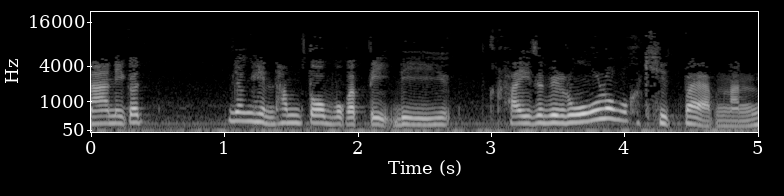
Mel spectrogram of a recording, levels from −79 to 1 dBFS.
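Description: Right through the speech there's heavy MP3 compression damage, likely from a low bitrate around 32 kbps. Weak frequency lines flicker in and out between frames, so it sounds watery and swirly, with chirpy s sounds, smeared onsets, and nothing above 17.8 kHz.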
